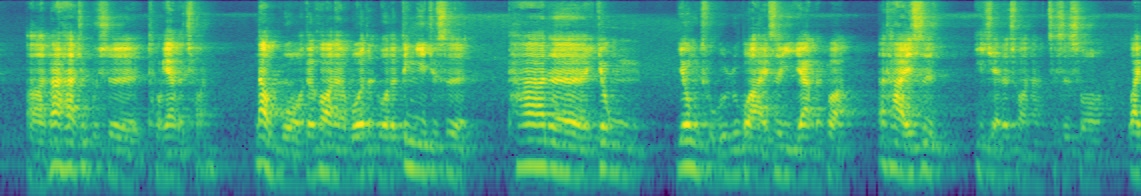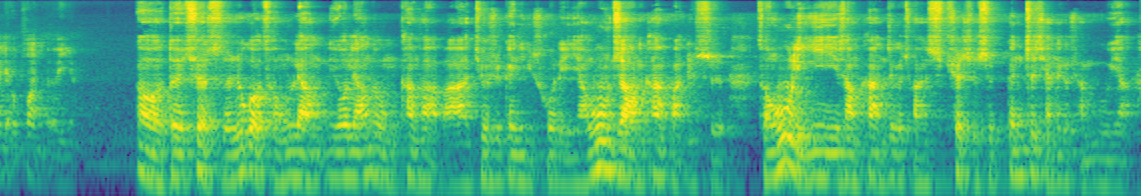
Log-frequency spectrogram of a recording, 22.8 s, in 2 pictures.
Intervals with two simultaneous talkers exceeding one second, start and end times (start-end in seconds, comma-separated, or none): none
